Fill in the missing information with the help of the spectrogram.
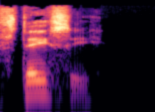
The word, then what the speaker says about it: Stassi: So they're pretty well set, it would seem, with uh, Chirinos and Max Stassi or Stacy. Not sure why I said that wrong initially, but uh, Chirinos and Stacy would seem to be the catching tandem in Houston.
